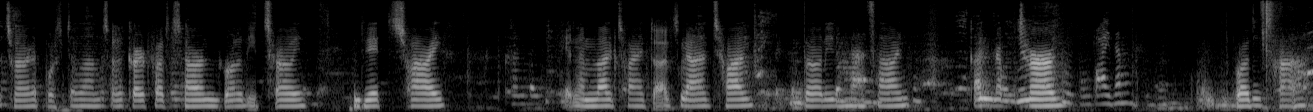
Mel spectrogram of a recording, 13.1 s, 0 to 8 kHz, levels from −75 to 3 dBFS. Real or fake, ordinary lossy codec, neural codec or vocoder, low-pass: fake; none; codec, 16 kHz, 0.5 kbps, X-Codec, HuBERT features, trained on general audio; none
